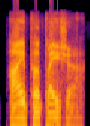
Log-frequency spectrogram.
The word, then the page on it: Hyperplasia: British English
